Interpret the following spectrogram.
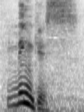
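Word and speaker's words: Menzies: his name is very odd his name is Mingus Mingus yes SC yeah Ming yeah but it's pronounced it's it's spelled m n z i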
